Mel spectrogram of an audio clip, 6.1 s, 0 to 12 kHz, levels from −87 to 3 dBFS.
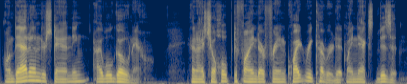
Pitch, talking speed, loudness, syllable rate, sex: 115 Hz, 205 wpm, -19 LUFS, 5.5 syllables/s, male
